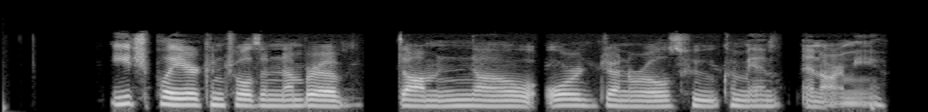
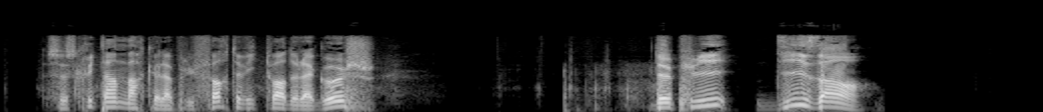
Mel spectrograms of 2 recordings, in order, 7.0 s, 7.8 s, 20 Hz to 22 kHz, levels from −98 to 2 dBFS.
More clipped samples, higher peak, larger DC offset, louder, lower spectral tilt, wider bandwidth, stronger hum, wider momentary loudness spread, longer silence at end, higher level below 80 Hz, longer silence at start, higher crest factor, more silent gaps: neither; second, -4 dBFS vs 0 dBFS; neither; second, -22 LUFS vs -18 LUFS; about the same, -4.5 dB/octave vs -4 dB/octave; about the same, 7.8 kHz vs 7.2 kHz; neither; about the same, 13 LU vs 15 LU; second, 0.3 s vs 1.4 s; second, -64 dBFS vs -56 dBFS; first, 0.85 s vs 0.35 s; about the same, 18 dB vs 22 dB; second, 2.74-2.98 s, 5.93-5.97 s vs 3.35-3.68 s, 4.10-4.22 s, 5.57-5.67 s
